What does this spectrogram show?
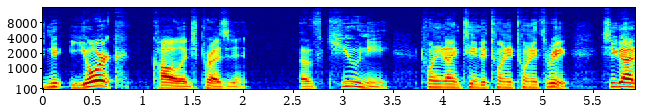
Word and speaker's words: CUNY: I thought it was SUNY, C-U-N-Y, but it's pronounced CUNY, City University of New York.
